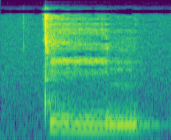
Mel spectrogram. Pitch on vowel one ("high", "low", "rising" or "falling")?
low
